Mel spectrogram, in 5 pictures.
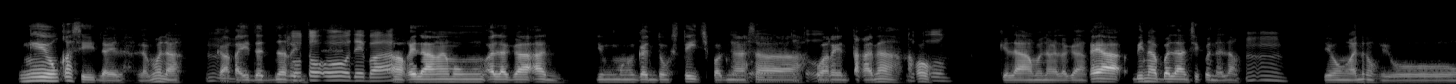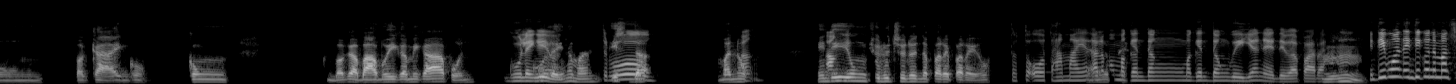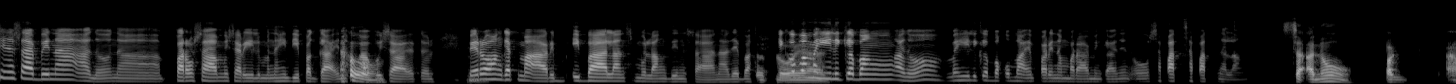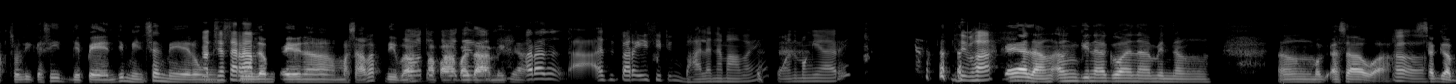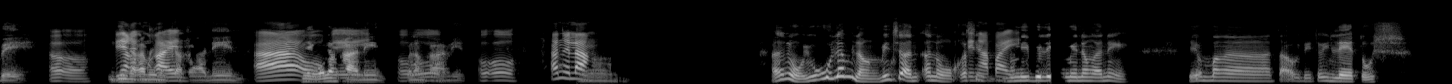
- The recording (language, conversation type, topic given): Filipino, unstructured, Ano ang ginagawa mo para manatiling malusog ang katawan mo?
- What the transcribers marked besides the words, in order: tapping; other animal sound; other background noise; laughing while speaking: "Ah"; unintelligible speech; laugh; laughing while speaking: "di ba?"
